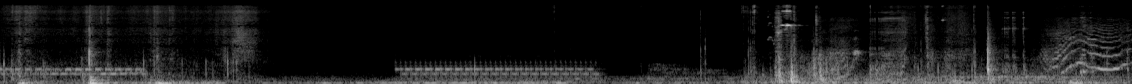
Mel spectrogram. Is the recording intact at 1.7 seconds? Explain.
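No. At 1.7 seconds the audio is caught in a run of clock slip clicks that lasts from about 0.13 s to 11.23 s. Faint ticks recur at a steady spacing of roughly 0.15 s. That regular spacing likely comes from two devices running on unsynchronised clocks about 150 ppm apart, so a single sample is dropped or repeated each time the drift adds up to one sample. Unlike buffer underrun dropouts, these ticks leave no audible gaps and keep a fixed rhythm. They disappear wherever the sound falls silent.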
